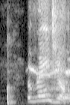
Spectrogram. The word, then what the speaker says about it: Rangel: Rangel. Oh, that's pretty good. Oh, yeah. You know, I made it sound a little mispronounced, but you pronounced Burgin perfectly.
